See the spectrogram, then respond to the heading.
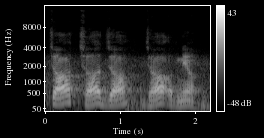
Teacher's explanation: इन सभी अक्षरों को उच्चारण करते समय आपकी जीभ तालू में लगती है। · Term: तालव्य व्यंजन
